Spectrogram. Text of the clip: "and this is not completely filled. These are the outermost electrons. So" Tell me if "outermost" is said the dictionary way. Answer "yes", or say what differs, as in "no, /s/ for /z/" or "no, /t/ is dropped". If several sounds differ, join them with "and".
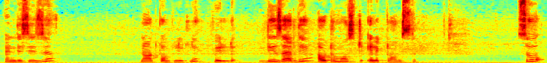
yes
